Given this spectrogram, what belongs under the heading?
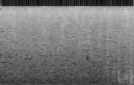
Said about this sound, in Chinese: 这是风声，这是雨声，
